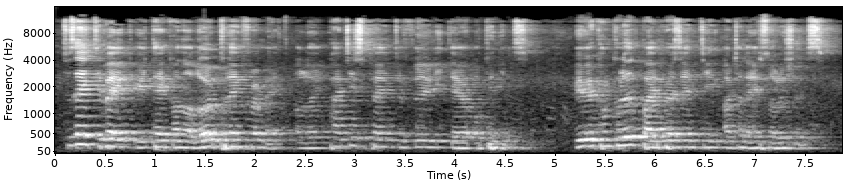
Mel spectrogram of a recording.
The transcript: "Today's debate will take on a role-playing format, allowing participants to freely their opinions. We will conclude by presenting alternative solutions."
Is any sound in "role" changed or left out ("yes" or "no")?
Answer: yes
